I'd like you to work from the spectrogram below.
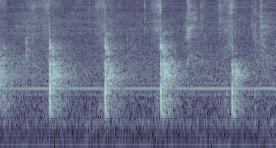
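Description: Knife chops down through an onion on a cutting board in four evenly spaced, crisp thuds about a second apart, close and fairly quiet over a faint steady hum.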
